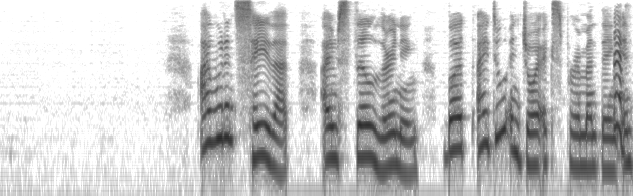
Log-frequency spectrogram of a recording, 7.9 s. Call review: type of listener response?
taking over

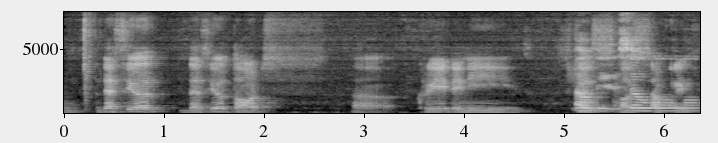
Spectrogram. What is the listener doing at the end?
taking over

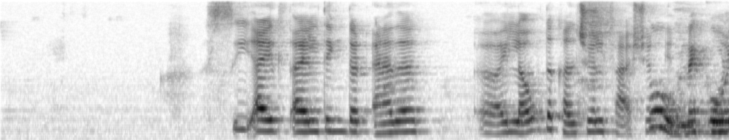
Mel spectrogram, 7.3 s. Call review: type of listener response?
taking over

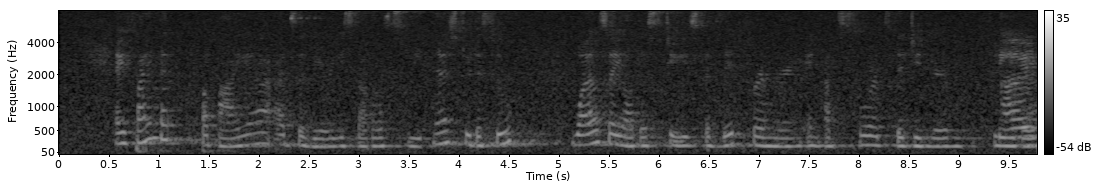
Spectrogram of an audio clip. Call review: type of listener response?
taking over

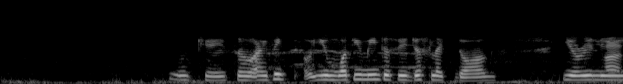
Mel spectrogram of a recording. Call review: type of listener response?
listening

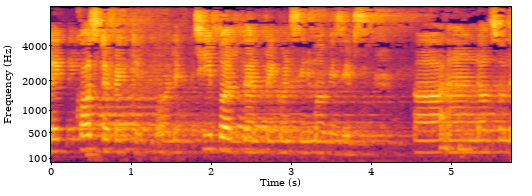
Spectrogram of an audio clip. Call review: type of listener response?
listening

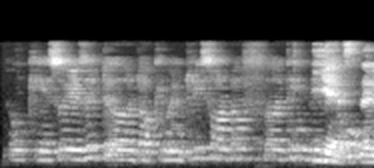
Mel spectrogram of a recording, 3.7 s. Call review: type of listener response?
taking over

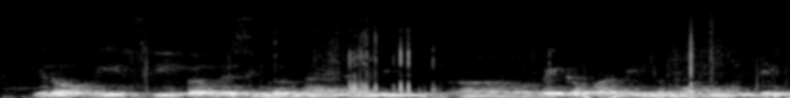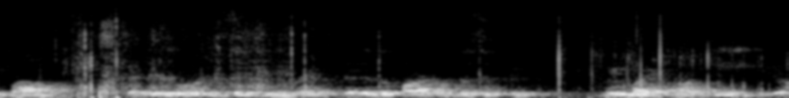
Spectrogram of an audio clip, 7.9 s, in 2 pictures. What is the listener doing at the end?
listening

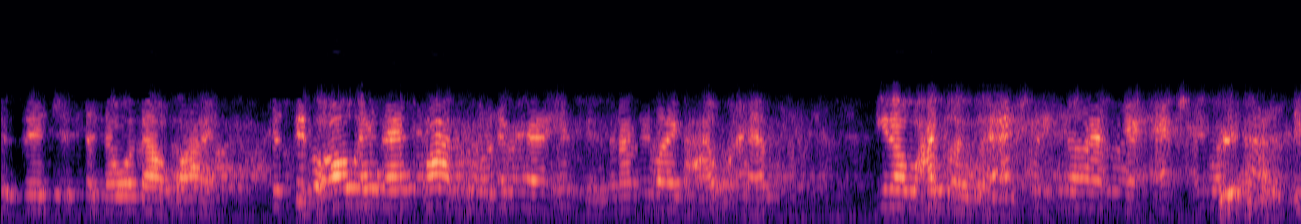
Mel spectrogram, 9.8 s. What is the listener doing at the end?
taking over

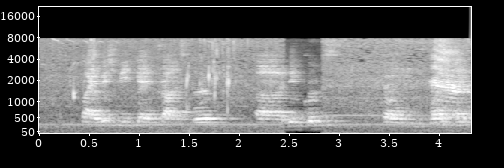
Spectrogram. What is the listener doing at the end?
listening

